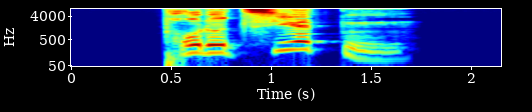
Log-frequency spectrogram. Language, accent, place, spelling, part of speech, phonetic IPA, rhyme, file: German, Germany, Berlin, produzierten, adjective / verb, [pʁoduˈt͡siːɐ̯tn̩], -iːɐ̯tn̩, De-produzierten.ogg
- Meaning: inflection of produzieren: 1. first/third-person plural preterite 2. first/third-person plural subjunctive II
